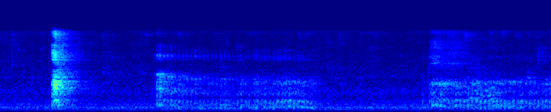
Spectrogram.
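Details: Pet dog, said to be afraid of clowns, growling quietly indoors: a sharp burst, then low rough growls with a raspy, harmonic-rich rumble that swells, fades, and returns near the end. The room is otherwise quiet.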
